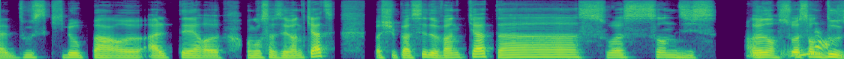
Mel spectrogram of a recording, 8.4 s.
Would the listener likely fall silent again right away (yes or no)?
yes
